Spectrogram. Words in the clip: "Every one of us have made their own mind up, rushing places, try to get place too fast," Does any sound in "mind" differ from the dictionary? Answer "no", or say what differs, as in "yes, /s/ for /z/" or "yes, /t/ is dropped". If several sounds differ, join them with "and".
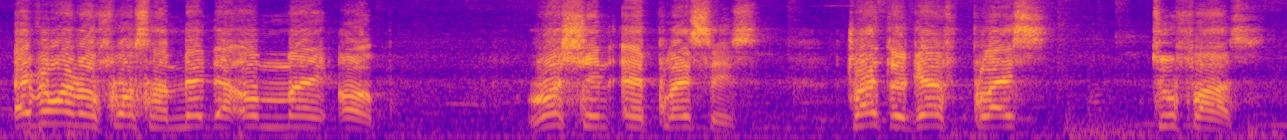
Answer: yes, /d/ is dropped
